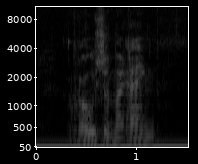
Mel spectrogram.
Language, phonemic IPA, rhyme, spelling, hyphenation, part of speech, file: Dutch, /ˌroː.zə.maːˈrɛi̯n/, -ɛi̯n, rozemarijn, ro‧ze‧ma‧rijn, noun, Nl-rozemarijn.ogg
- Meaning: 1. rosemary plant (Salvia rosmarinus syn. Rosmarinus officinalis) 2. rosemary; the plant's aromatic leaves, used as a culinary spice (often still on the branch) and in perfume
